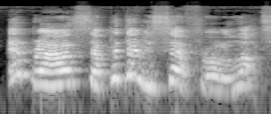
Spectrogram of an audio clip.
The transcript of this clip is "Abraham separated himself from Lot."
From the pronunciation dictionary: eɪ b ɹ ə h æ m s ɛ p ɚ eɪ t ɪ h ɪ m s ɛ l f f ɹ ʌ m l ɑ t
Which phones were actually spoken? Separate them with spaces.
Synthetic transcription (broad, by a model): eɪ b ɹ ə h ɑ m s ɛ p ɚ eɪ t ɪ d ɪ s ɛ f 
